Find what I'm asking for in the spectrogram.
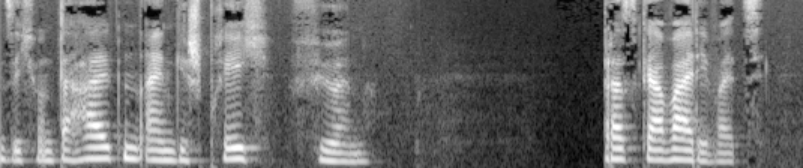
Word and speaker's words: разговаривать: Ja, das ist ein langes Wort, deswegen sollte man darauf achten, auch alle Silben auszusprechen. Ich sage es nochmal langsam, also reden, sprechen heißt Vat. разговаривать.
